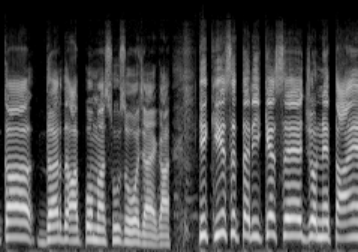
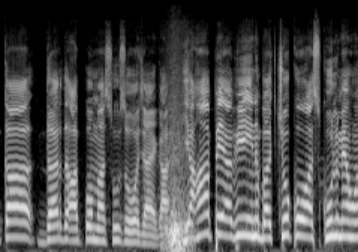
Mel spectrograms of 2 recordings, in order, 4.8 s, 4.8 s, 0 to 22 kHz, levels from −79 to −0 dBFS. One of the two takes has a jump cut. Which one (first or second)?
second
